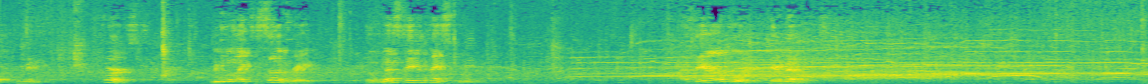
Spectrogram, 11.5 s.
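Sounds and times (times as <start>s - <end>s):
speech: 0.0s - 5.0s, 6.8s - 8.2s
crowd applauding: 5.7s - 11.4s.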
